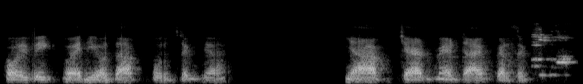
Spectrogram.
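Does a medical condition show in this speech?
Yes: motor neurone disease; voice strong and loud.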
